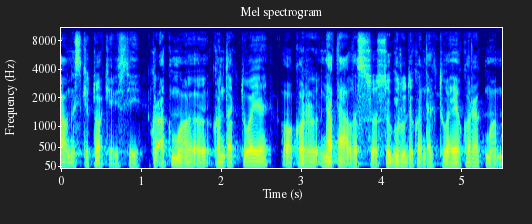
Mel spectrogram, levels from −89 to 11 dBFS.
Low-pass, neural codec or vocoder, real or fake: 9.9 kHz; none; real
